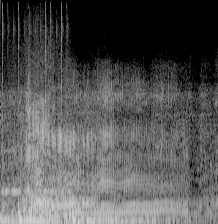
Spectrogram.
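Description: Motocross bike engine revving up and back down about a second in, then running at a steadier pitch and fading a little near the end.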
